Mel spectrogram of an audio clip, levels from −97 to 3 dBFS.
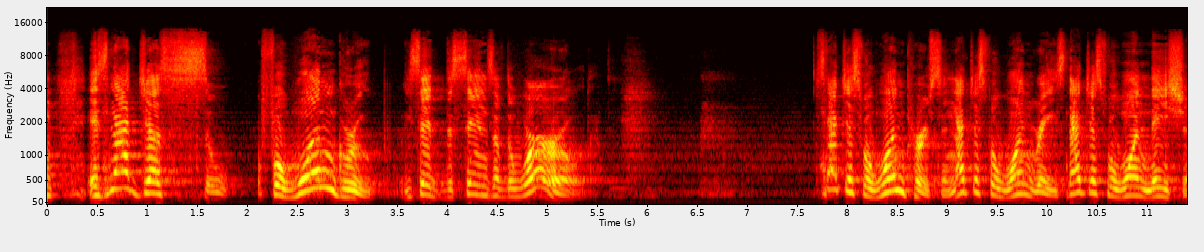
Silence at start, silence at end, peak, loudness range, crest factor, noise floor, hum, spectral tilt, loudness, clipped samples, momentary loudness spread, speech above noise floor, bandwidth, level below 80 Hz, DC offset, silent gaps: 0 s; 0 s; -6 dBFS; 4 LU; 22 dB; -70 dBFS; none; -3 dB/octave; -28 LUFS; under 0.1%; 11 LU; 42 dB; 14 kHz; -82 dBFS; under 0.1%; none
